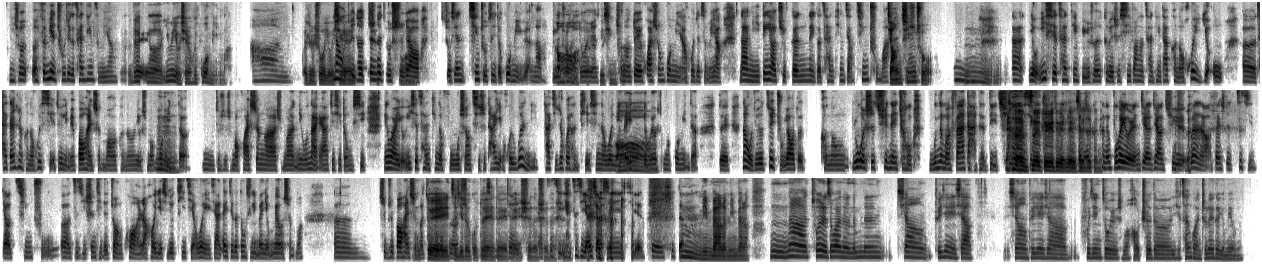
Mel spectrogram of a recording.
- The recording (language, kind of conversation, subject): Chinese, podcast, 你平时是怎么发现好吃的新店或新菜的？
- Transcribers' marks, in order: laughing while speaking: "种"; laughing while speaking: "对 对 对 对"; chuckle; laugh; teeth sucking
